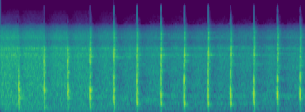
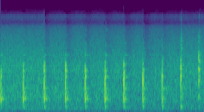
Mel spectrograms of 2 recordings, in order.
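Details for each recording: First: Hammer tap test on a cracked part that was drill-stopped and ground out: steady taps about two a second, the ring going short and dull at the cracked spot, marking the crack. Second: Cracked part on a car being upgraded, tapped after the crack repair. About ten light taps each give a clear bright ring with no dull buzz, passing the knock test: clean ring on tap test.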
